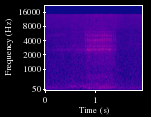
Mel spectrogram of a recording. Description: Our 6 month old female Vizsla Abbey had a workout today at the beach in Brigantine NJ. Her 4 year old brother Parker wore her down so much she is snoring!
